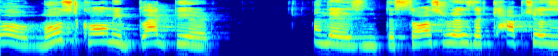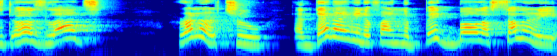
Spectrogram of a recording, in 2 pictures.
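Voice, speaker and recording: A woman's put-on character voice, growling and menacing in tone, high in pitch, at a fairly slow pace. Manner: growling, menacing.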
